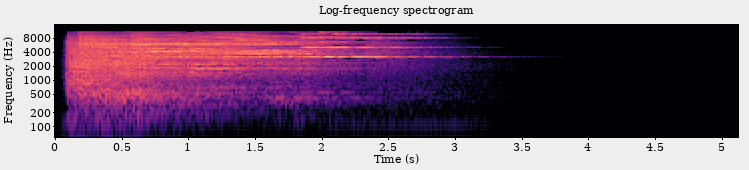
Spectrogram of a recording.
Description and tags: Slow Motion Glass Shatter
Glass shatters in slow motion. The instance I used it in was to highlight a memory.
Created by slowing and picth bending this sound:
break, breaking, broken, cinematic, crash, glass, memory, motion, pane, shatter, slow, smash, window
